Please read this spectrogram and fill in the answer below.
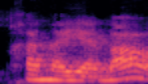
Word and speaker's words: pranayama: called in French and in English pranayama or pranayam. He told me also it depends how you pronounce it.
